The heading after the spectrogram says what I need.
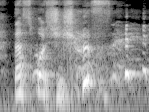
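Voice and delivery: words breaking into a high laugh; laughing at own joke; laughing through words. Real, not acted. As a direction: crack up mid-sentence.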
